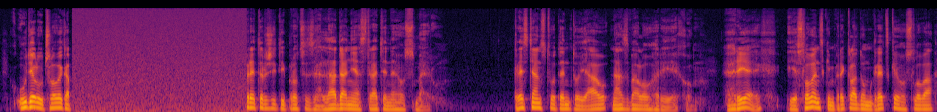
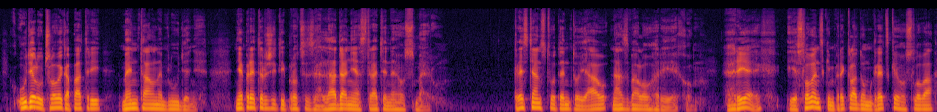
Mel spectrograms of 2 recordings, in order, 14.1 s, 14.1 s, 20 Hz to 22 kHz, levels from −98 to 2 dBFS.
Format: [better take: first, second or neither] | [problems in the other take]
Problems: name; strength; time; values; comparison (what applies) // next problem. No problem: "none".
second | audio cutting out; filled with static; at 1 s for 2.5 s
